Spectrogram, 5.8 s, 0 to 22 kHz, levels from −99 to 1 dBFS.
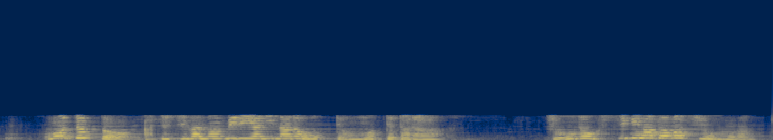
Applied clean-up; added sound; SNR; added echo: neural separator model SepFormer DNS4.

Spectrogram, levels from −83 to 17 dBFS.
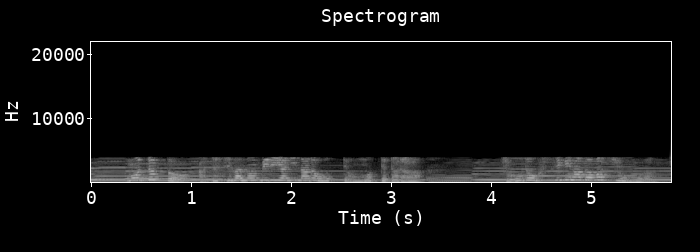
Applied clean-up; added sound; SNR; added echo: none; Wind instrument, woodwind instrument; 20 dB; reverberation time 0.3 s.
